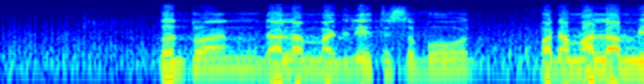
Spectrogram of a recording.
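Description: A man speaks calmly into a microphone, heard through a loudspeaker.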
